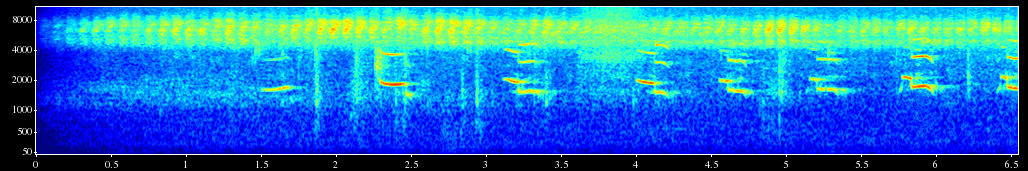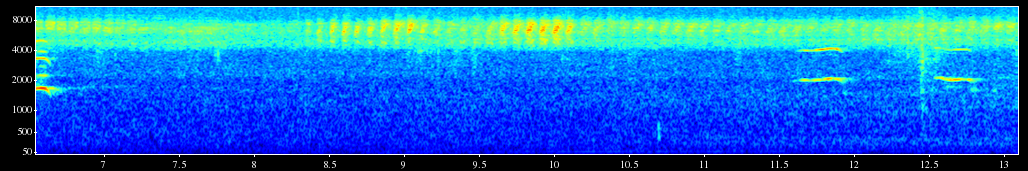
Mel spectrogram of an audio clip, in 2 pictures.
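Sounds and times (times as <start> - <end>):
Circaetus gallicus short-toed snake eagle: 1.6 - 6.8, 11.6 - 12.9.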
